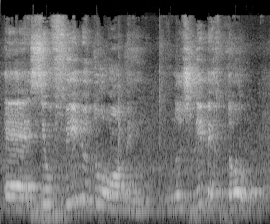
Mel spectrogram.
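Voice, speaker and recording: A Brazilian woman of sixty-one answering on a forum panel like a pastor, deliberate and emphatic, searching for words as she goes. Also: mid-range voice, animated. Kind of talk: unscripted panel answer with preaching tone. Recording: echoey room, distant mic, faint noise.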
